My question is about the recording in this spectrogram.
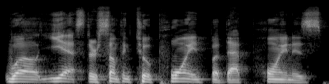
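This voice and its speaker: A man's voice: medium pitch, unhurried, a little mellow. Man telling rambling personal stories. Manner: rambling, anecdotal storytelling. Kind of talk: casual podcast chat.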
